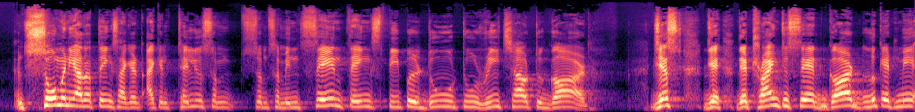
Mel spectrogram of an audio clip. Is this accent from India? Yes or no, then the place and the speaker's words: yes; India; English is a second language; moved away as an adult; now in United Kingdom; I came from India, right? I, I, I, I, my English was my third language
